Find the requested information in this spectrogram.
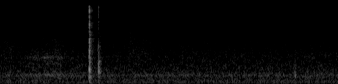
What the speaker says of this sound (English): to do this we need to type in startx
